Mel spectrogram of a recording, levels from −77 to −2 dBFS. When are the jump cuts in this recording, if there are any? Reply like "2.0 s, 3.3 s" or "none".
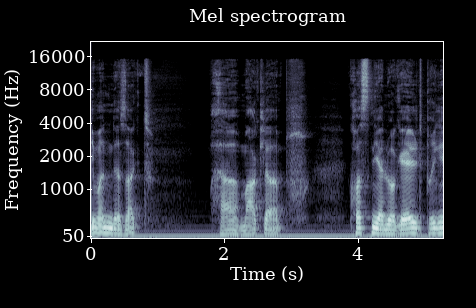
none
